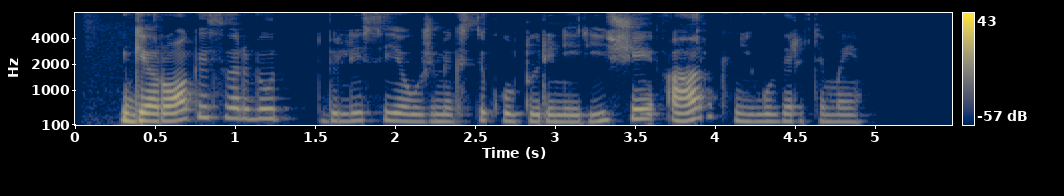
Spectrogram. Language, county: Lithuanian, Utena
